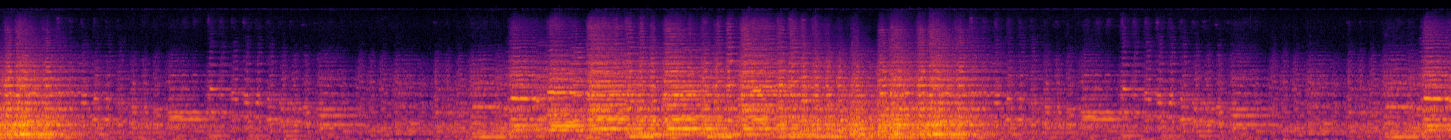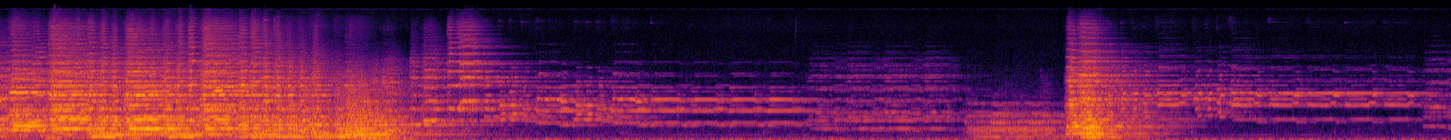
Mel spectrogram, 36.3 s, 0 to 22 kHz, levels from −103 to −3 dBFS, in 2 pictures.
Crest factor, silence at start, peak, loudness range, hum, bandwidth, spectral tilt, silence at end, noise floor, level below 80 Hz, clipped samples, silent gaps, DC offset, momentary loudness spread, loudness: 20 dB; 0 s; -10 dBFS; 19 LU; none; 14 kHz; -6 dB/octave; 0.1 s; -52 dBFS; -52 dBFS; under 0.1%; none; under 0.1%; 21 LU; -28 LUFS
